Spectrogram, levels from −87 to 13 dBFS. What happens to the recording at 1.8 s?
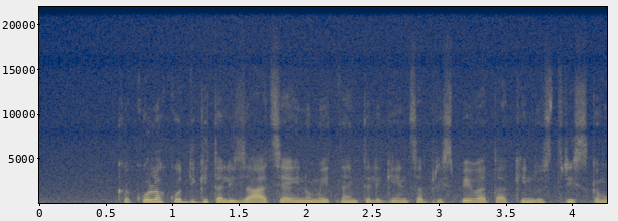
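At 1.8 s the speech is intact, with only the room's own background noise sitting about 26 dB below it.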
